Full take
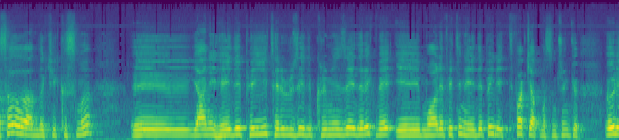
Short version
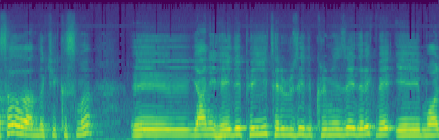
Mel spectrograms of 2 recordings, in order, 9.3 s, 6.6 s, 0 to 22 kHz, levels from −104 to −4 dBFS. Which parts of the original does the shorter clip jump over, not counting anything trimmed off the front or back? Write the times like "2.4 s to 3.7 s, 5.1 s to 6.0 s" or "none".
none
